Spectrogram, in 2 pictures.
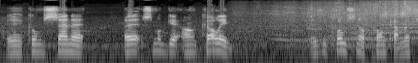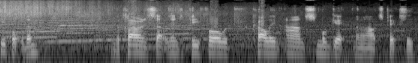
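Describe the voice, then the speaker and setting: Man commentating a sim race over noise. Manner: excited, rising pitch in close battles; fillers and brief pauses while following the action. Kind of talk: live sim racing commentary.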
